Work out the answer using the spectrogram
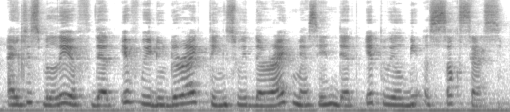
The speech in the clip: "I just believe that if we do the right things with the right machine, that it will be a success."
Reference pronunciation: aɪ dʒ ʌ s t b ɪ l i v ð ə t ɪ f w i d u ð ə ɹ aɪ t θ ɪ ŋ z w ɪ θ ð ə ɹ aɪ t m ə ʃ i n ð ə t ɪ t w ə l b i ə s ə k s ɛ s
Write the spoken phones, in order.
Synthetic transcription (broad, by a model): aɪ dʒ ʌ s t b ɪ l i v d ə t ɪ f w i d u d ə ɹ aɪ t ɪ ŋ s w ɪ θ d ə ɹ aɪ t m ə s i n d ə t ɪ t w ə l b i ə s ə k s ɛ s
